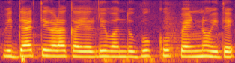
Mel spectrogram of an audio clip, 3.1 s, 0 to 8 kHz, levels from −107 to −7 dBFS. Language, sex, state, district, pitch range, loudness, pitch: Kannada, female, Karnataka, Dharwad, 220-240 Hz, -13 LUFS, 230 Hz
